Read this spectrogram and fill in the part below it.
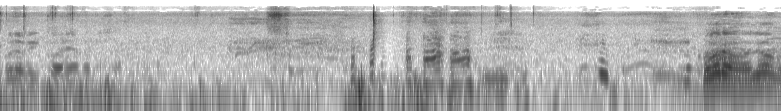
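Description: Young men talk and laugh nearby outdoors.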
